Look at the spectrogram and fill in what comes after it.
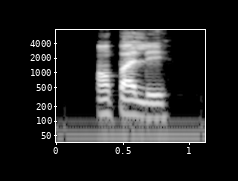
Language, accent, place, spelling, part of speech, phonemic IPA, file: French, France, Lyon, empaler, verb, /ɑ̃.pa.le/, LL-Q150 (fra)-empaler.wav
- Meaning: to impale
